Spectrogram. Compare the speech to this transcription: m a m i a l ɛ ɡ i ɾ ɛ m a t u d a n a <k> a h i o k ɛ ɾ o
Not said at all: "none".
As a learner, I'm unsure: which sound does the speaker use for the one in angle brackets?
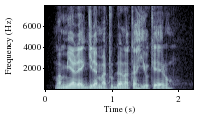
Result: k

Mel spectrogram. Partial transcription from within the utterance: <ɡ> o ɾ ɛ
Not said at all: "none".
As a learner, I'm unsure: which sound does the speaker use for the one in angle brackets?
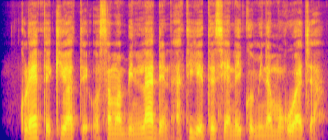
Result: k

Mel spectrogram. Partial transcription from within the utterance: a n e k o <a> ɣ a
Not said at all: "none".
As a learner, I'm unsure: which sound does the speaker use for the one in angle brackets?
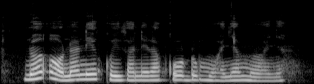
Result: i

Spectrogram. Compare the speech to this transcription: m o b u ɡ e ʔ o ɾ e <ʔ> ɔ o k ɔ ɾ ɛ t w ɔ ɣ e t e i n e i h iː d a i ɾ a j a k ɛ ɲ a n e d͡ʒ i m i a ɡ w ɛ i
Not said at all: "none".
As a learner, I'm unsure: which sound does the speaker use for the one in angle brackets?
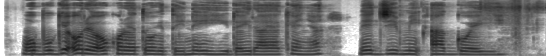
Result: none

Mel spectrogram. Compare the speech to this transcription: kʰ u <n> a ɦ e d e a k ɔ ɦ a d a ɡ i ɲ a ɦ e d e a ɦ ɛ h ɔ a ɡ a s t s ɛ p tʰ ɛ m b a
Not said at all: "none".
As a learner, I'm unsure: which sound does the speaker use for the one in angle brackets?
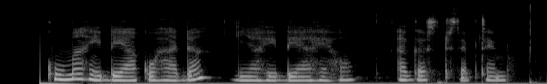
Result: m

